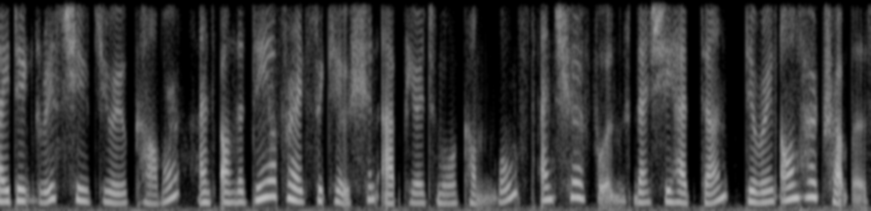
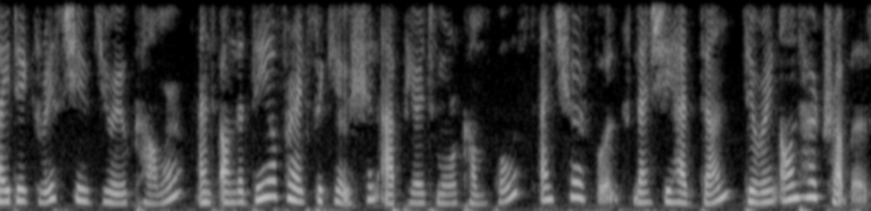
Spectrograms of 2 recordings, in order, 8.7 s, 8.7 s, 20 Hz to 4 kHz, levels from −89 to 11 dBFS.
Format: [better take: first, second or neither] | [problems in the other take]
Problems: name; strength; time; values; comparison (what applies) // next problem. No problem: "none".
second | noise reduction (neural diffusion model UNIVERSE++)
